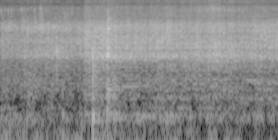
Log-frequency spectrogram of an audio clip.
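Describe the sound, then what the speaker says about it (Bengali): Pieces of pointed gourd (potol) fry lightly in a pan, giving a steady close sizzle with a brief scrape of stirring partway through and no voices. "পটলটা না আমি বেশি ভাজবো না, অল্প ভাজবো"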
